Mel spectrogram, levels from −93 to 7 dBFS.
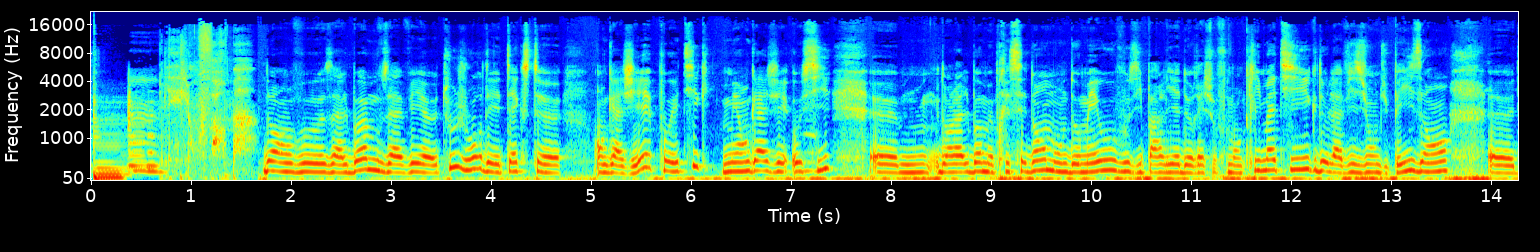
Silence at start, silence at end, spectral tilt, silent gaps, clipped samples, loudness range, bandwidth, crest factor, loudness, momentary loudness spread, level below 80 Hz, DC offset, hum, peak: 0 s; 0 s; -6 dB/octave; none; under 0.1%; 1 LU; 18 kHz; 12 dB; -13 LUFS; 6 LU; -20 dBFS; under 0.1%; none; 0 dBFS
